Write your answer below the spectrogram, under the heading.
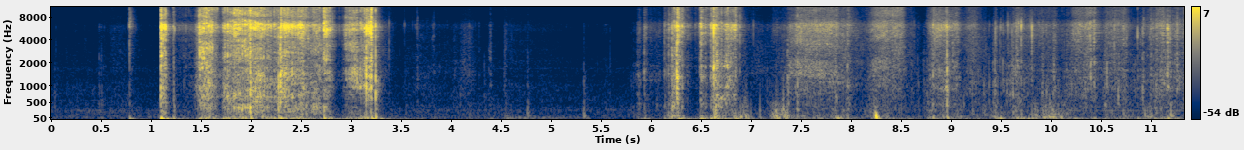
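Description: Packing tape on a cardboard shipping box being slit and torn open, in two bouts of scratchy ripping, about a second in and again from about six seconds on.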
